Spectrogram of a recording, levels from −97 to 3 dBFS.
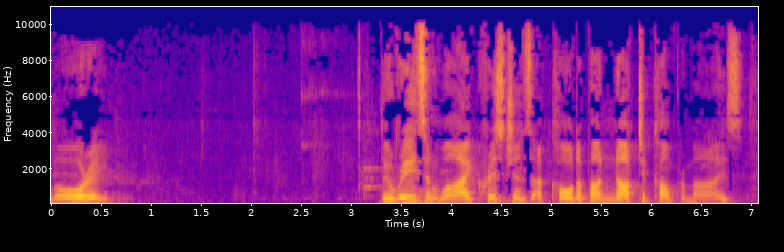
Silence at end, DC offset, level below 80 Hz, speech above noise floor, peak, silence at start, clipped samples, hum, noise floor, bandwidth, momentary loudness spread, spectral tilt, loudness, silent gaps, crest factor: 0.15 s; under 0.1%; -78 dBFS; 41 dB; 0 dBFS; 0 s; under 0.1%; none; -59 dBFS; 10.5 kHz; 13 LU; -3 dB/octave; -18 LUFS; none; 20 dB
